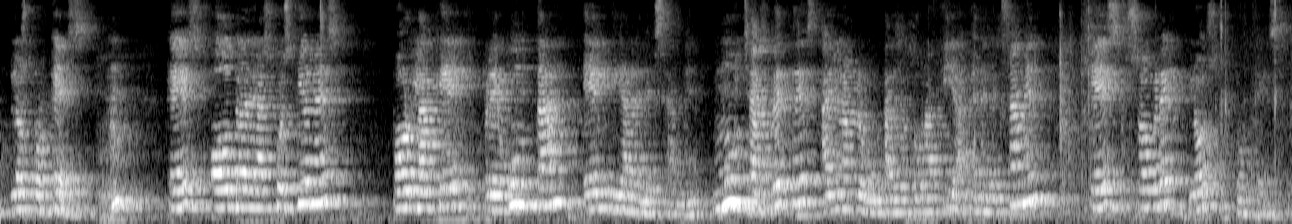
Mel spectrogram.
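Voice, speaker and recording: A woman's voice: fairly high pitch, slight background noise. A woman teaching a spelling lesson, explaining patiently and often checking that the class follows. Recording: very echoey room, from far off.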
